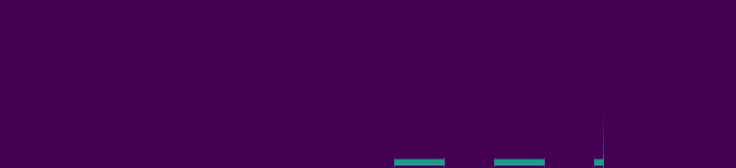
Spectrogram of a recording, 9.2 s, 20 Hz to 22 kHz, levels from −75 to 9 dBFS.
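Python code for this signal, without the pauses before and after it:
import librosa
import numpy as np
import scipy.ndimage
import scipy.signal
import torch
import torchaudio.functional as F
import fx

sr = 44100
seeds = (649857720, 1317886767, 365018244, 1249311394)

y = fx.cadence(sr, length_s=2.61, low_hz=641.0, high_hz=1010.0, on_s=0.62, off_s=0.63, level_db=-26.5)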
